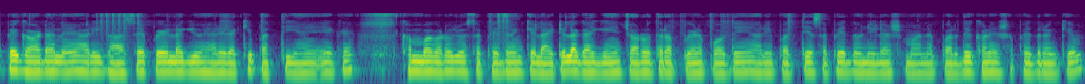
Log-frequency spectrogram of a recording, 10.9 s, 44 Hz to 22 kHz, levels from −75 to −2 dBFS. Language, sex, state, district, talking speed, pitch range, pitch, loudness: Hindi, male, West Bengal, Dakshin Dinajpur, 205 wpm, 110-115 Hz, 115 Hz, -18 LUFS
